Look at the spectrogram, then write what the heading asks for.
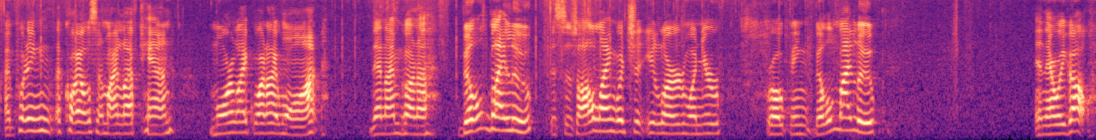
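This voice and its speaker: A woman's voice: mid-range voice, slow pace, long pauses, poor audio. Woman soothing an alpaca in training. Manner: soothing repeated reassurances to an animal. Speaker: alpaca trainer and show host. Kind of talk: casual instructional vlog. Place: outdoor animal pen. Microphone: camera mic, handheld at times.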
